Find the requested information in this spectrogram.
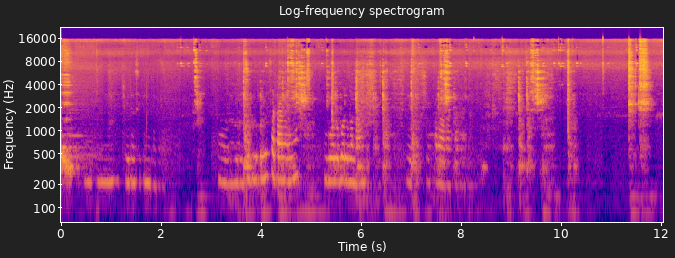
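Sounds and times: metal spatula scraping a griddle: 2.6s - 10.4s, 11.3s - 11.9s.

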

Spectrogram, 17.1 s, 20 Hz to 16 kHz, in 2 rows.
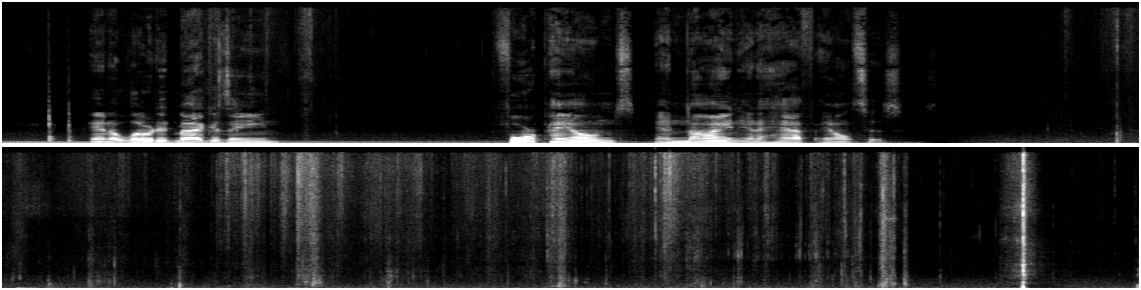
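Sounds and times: rustling and handling noises: 7.9s - 15.9s.

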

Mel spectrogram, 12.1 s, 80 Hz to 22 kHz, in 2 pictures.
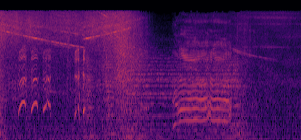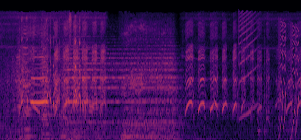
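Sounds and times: cartoon soundtrack music: 6.2s - 12.0s.

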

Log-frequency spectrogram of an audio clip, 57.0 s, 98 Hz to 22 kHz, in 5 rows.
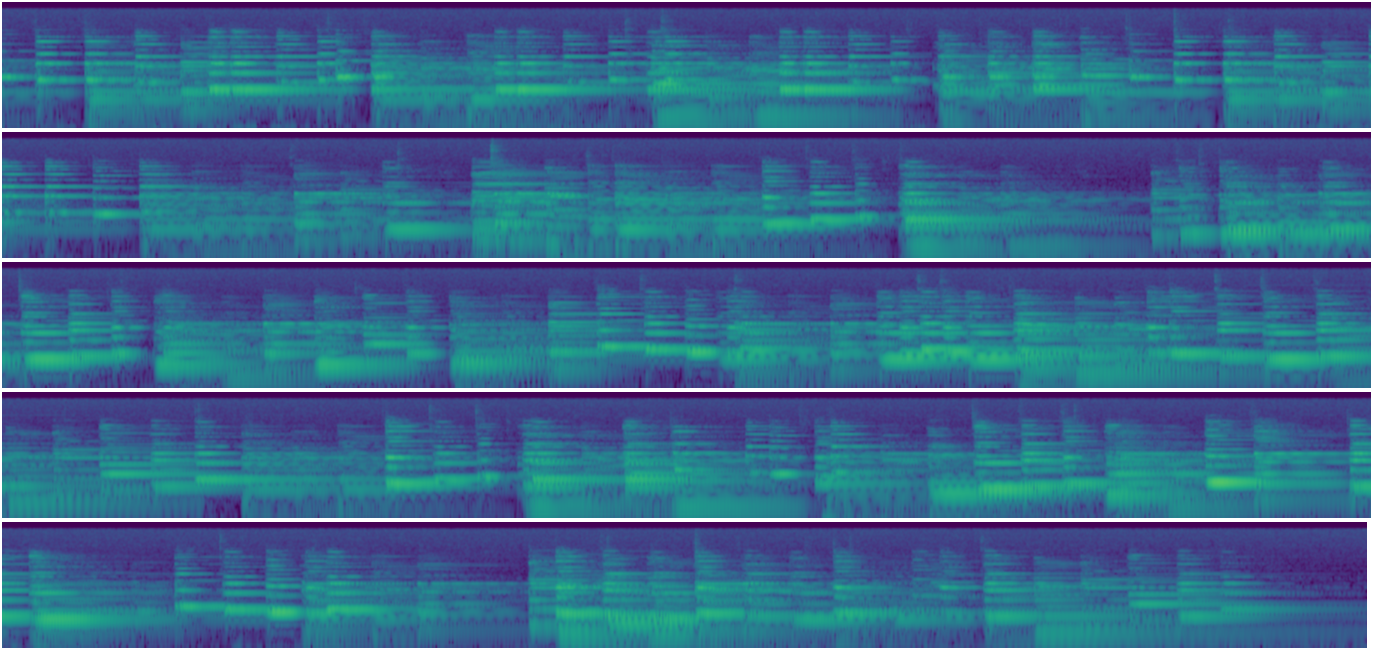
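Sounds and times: solo piano: 0.0s - 57.0s.

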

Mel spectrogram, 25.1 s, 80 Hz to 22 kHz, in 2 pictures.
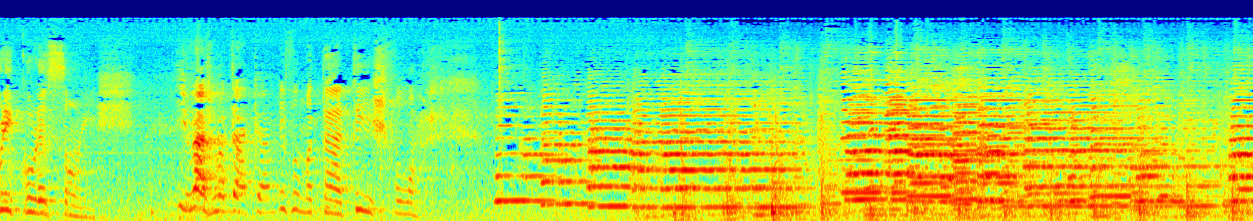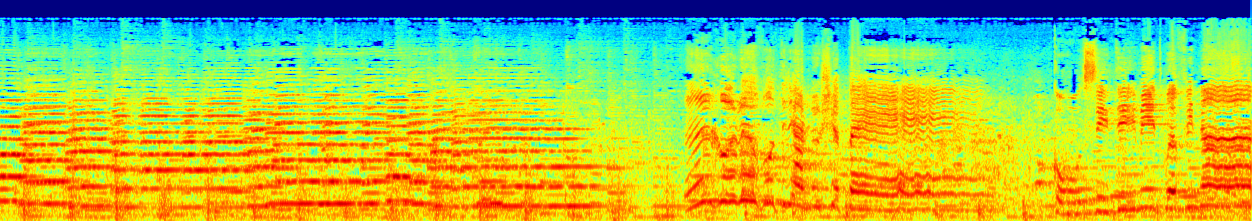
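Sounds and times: instrumental band music: 4.9s - 25.0s.

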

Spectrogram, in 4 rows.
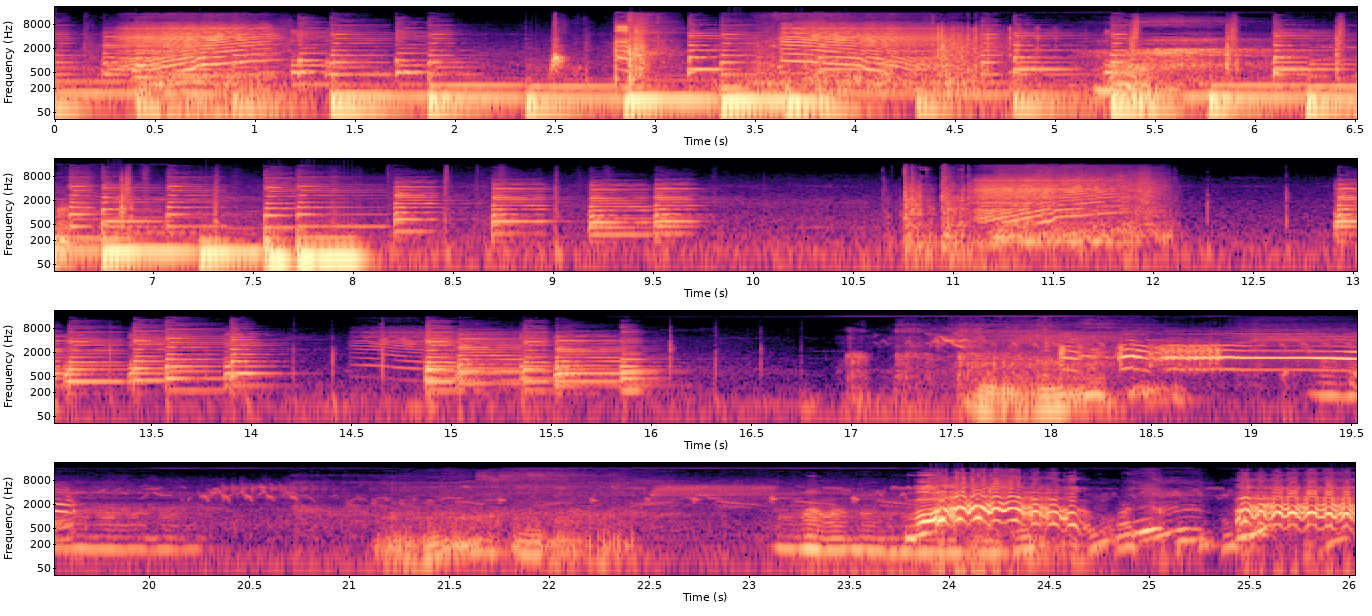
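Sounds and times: rooster crowing: 18.0s - 19.7s.

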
